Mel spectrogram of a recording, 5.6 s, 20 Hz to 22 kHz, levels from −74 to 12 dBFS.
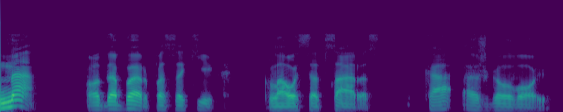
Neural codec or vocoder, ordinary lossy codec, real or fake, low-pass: none; Opus, 64 kbps; real; 7.2 kHz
